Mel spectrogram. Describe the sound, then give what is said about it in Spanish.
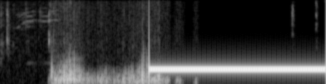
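A telephone dial tone sounds while a call is being placed. Brief handling noise comes first, then a loud, steady single-pitched tone holds unbroken to the end. “Ahí le estoy marcando justo ahorita.”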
